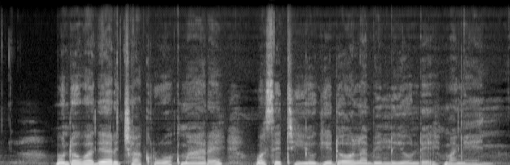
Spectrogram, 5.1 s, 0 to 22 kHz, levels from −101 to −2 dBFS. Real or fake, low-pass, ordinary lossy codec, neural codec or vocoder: fake; none; none; vocoder, 44.1 kHz, 128 mel bands every 256 samples, BigVGAN v2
